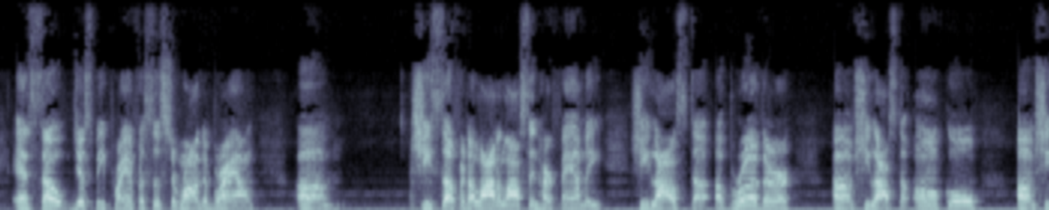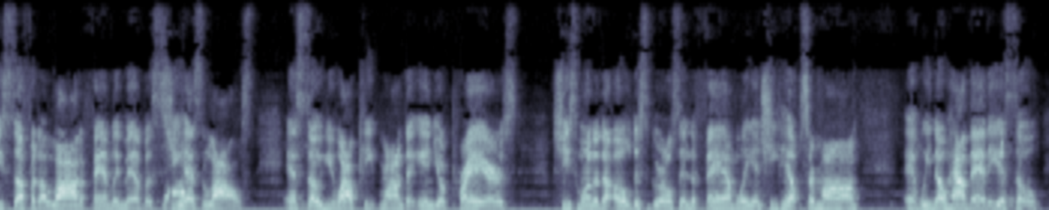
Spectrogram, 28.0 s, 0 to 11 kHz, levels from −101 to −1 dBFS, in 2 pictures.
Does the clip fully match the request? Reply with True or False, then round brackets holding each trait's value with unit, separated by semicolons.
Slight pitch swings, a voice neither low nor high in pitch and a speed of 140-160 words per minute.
True (2.3 semitones; 175 Hz; 150 wpm)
